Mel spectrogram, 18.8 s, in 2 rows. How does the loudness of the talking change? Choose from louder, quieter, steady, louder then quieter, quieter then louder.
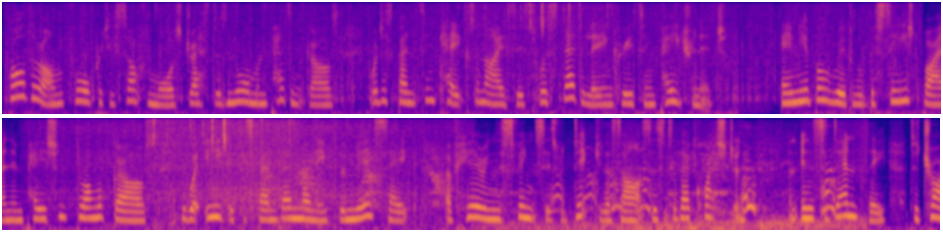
louder.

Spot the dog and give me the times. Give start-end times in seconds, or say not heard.
11.9-18.4.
